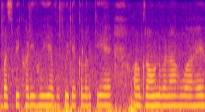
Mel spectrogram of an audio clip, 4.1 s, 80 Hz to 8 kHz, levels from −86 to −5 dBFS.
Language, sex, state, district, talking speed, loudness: Hindi, female, Uttar Pradesh, Lalitpur, 220 wpm, -17 LUFS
